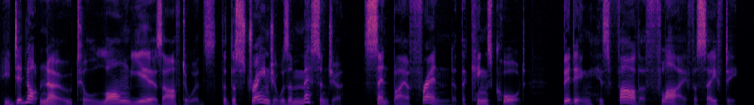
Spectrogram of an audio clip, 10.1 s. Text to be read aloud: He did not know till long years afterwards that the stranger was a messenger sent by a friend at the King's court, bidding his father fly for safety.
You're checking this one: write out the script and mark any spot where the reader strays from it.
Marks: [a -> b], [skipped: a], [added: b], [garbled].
He did not know till long years afterwards that the stranger was a messenger sent by a friend at the King's court, bidding his father fly for safety.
